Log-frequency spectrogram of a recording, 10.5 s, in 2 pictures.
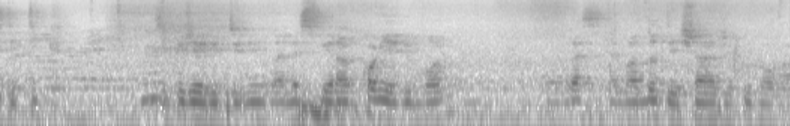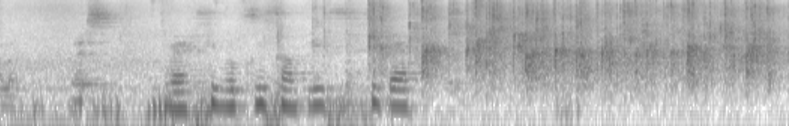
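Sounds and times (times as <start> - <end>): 
speech: 1.3 - 8.4
audience applauding at a farmers' fair gathering: 7.7 - 10.5.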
